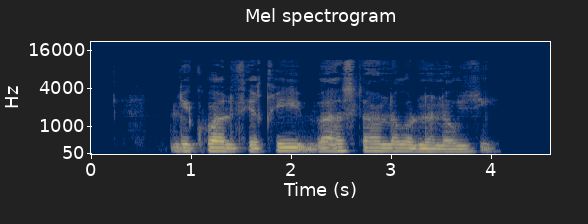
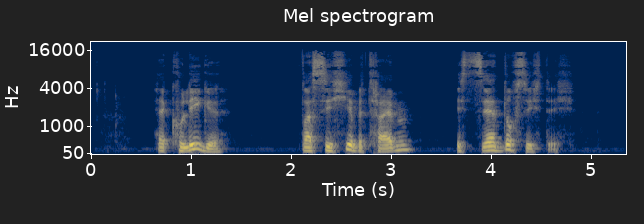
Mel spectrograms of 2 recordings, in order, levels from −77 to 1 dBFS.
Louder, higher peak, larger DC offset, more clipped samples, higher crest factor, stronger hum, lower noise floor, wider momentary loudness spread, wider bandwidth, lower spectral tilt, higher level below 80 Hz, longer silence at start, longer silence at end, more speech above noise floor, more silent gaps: second, -26 LUFS vs -20 LUFS; second, -10 dBFS vs -2 dBFS; neither; neither; about the same, 16 dB vs 18 dB; neither; second, -60 dBFS vs -67 dBFS; second, 10 LU vs 15 LU; second, 11.5 kHz vs 16 kHz; first, -7 dB/octave vs -5.5 dB/octave; about the same, -60 dBFS vs -60 dBFS; first, 0.8 s vs 0.65 s; about the same, 0.55 s vs 0.6 s; second, 34 dB vs 48 dB; neither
